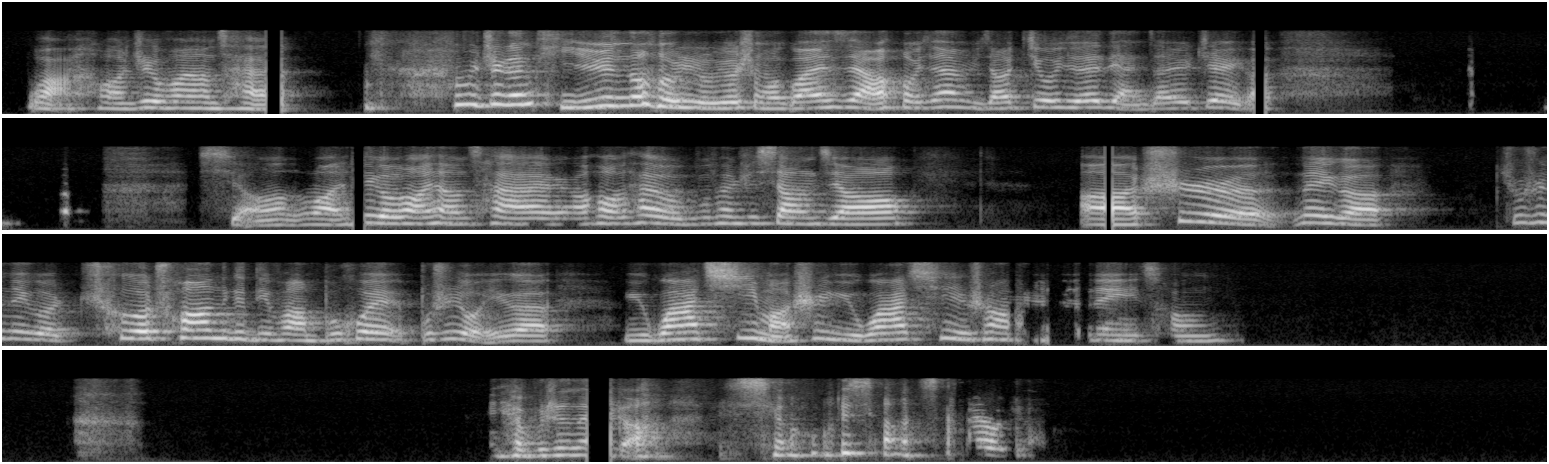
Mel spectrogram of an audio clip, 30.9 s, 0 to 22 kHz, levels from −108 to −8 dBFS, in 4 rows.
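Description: Speech over a wideband call, clear to about 7 kHz with a light upper-band hiss, which fits G.722 at 64 kbit/s. It suffers packet loss on an ADPCM call. Hard silent gaps open at 1.32 s (80 ms), 6.26 s (60 ms), 9.48 s (60 ms), 13.24 s (40 ms) and 26.10 s (120 ms, several packets). The decoder's predictor and step size drift from the sender's. Each gap ends in brief, slight distortion that settles within tens of milliseconds.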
